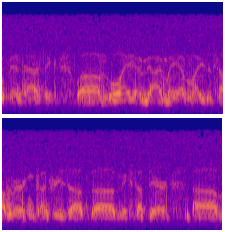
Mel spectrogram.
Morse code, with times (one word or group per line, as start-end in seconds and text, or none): none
